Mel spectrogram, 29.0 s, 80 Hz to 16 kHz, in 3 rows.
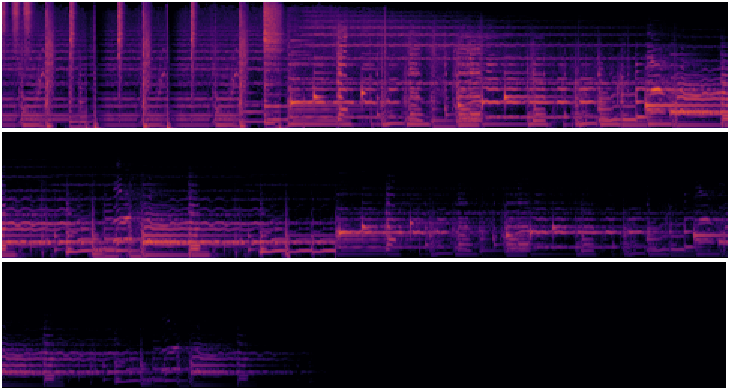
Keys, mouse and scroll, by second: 1.1 scroll down 2, 3.2-4.3 scroll down 1.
